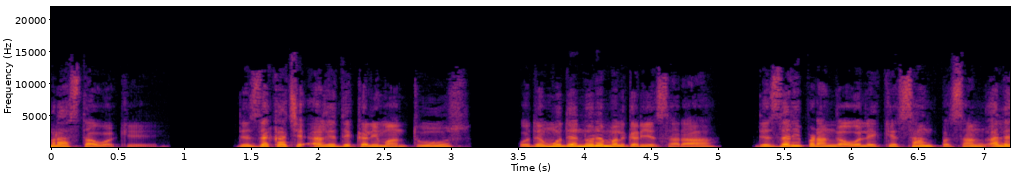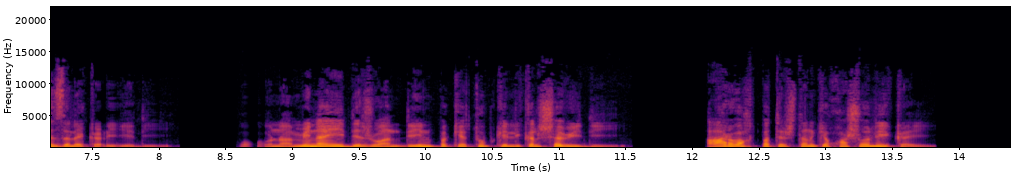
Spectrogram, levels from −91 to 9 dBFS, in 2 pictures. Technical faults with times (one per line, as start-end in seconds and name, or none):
7.55-8.28 repeated stalls (stutter)
8.65-8.83 call audio freeze
9.78-10.09 jitter buffer slow-down
13.41-13.74 jitter buffer speed-up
